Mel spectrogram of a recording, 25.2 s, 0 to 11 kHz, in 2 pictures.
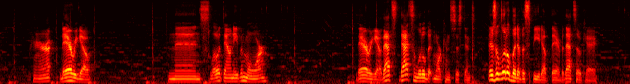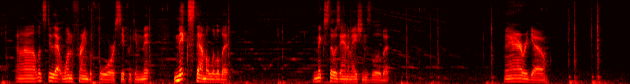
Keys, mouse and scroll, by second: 0.2 space, 1.0 space, 1.4 click, 1.8 space, 3.0 space, 4.0 right click, 4.0 g, 5.6-7.0 drag, 5.8 space, 7.0 space, 7.2 click, 7.4 space, 9.3 space, 12.5 right click, 12.7 g, 14.2-15.6 drag, 14.5-18.1 typing, 15.8 click, 19.3-21.1 drag, 19.5 space, 20.7 space, 21.3 space, 22.3 space, 23.4 click, 24.1 space, 24.5 space.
